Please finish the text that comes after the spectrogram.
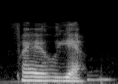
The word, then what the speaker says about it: failure: failure again no no it's not failure it's fail yeah yeah failure is a neutral sound at the end of the word neutral sound failure okay failure much better um Now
